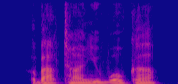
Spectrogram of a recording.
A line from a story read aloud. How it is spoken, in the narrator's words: she said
